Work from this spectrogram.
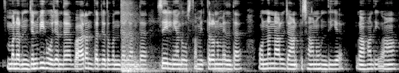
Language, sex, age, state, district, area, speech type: Punjabi, female, 60+, Punjab, Barnala, rural, spontaneous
